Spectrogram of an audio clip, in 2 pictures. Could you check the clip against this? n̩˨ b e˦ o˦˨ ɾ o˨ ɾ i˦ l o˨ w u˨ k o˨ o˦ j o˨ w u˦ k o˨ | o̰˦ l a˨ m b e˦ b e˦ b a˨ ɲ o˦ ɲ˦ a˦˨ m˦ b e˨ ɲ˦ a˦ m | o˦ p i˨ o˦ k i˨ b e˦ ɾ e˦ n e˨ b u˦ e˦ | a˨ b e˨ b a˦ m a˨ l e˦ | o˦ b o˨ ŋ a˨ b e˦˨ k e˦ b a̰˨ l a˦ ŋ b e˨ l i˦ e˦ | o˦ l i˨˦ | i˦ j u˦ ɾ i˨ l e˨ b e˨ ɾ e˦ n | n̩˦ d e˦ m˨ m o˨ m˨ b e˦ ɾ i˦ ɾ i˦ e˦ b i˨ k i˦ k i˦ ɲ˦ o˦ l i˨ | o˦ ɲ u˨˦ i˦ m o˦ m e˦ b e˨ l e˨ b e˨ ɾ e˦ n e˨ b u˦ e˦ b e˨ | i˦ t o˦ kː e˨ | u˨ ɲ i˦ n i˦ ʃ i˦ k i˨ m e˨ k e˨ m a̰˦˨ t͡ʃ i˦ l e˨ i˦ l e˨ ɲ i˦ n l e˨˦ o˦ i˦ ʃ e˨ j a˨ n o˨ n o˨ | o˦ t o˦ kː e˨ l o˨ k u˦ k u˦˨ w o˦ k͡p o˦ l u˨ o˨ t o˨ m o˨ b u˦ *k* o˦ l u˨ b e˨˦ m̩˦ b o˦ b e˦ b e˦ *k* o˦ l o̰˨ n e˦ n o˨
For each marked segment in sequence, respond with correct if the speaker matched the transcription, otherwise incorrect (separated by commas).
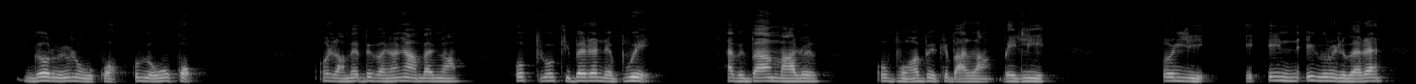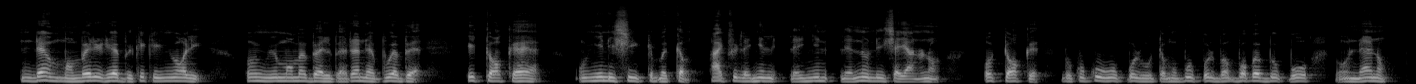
incorrect, incorrect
